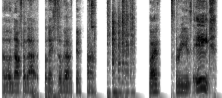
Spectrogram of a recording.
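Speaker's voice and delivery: normal talking voice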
